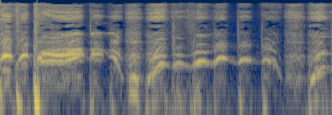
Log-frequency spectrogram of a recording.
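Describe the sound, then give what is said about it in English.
A person yawning, a drawn-out voiced sound whose pitch wavers and slides downward, broken into a few breathy surges over a couple of seconds. “I'm yawning because I'm a little tired, but it's not because of lack of interest in the story.”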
